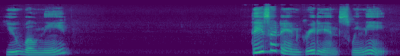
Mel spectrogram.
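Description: Casting: woman, middle-aged, lowish husky voice, instructive children's read-aloud with very expressive pitch. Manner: deliberate, instructive, with pauses and questions. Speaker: education consultant reading aloud to children. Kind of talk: guided read-aloud lesson for young children.

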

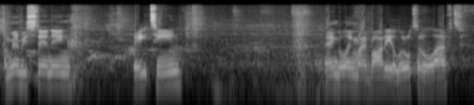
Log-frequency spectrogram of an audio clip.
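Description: A young man and bowler talking relaxed through his practice shots and rating them, on a lapel mic in a large indoor bowling alley. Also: a little high, measured pace, music in the background. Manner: relaxed, rates his own shots plainly. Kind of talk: casual instructional talk to camera. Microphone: clip-on lapel mic. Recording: noisy bowling alley behind. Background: bowling alley noise, clicks.

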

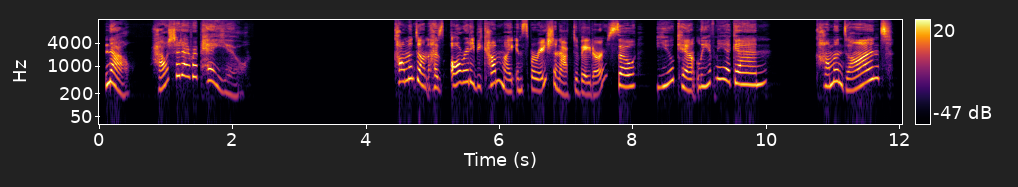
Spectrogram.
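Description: Very high-voiced playful young artist girl. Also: a bit bright, no echo, clean studio sound, heavily acted. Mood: coy. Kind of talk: video game character voice lines.

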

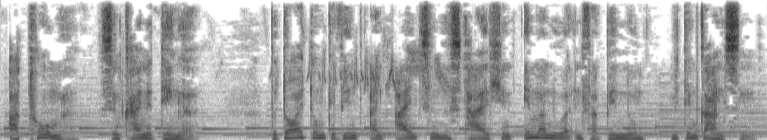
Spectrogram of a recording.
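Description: A man reading scripted documentary narration in a measured, articulate way. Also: mid-range voice, sing-song. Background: music.

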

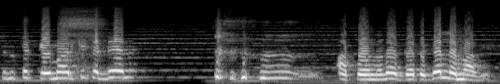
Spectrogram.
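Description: A woman playing a kindly middle-aged aunty in an emotional drama, coaxing and soothing with gentle insistence. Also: sits high, moderate pace, natural voice. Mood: comforting, indignant. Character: kindly, motherly older aunty comforting a distressed young woman. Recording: music behind the voice.

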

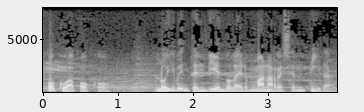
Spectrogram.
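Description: A man's voice: low voice, huge pitch swings, moderate pace, music in the background. A man delivering dramatic scripted narration for a radionovela.

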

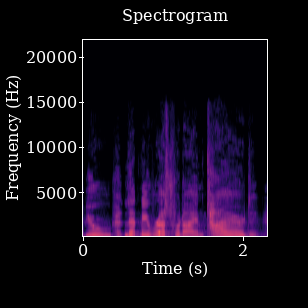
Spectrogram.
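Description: Dude playing a calm gentle ox, slow and soft spoken, echoey hall. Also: male voice, sits high, pitched above the performer's own voice. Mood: grateful. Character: patient gentle male ox, loyal and wise. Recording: long hall reverb.

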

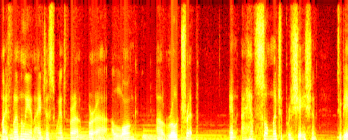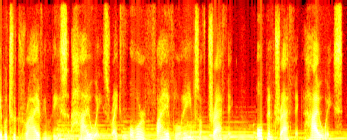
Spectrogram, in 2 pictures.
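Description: A man's voice: medium pitch, fairly even intonation, a little slow, music in the background. A man in his forties, born and raised in Brazil, giving an earnest, searching monologue to camera in his home studio on a stand mic, often restarting and checking in with "right?". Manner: earnest, searching, many restarts and repeated "right?", gestures a lot. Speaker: spiritual vlogger. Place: home studio with guitars and purple lights. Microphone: studio mic on a stand, headphones.

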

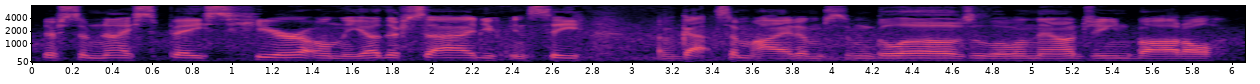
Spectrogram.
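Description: A man's voice: medium pitch, flat delivery, normal speed, sharp tone, slight background noise. An American man around forty giving a casual gear review in vlog style. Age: 30s to 40s.

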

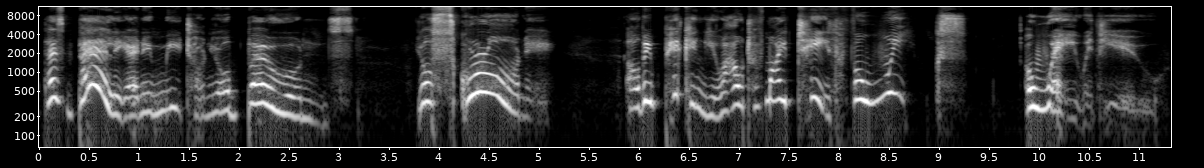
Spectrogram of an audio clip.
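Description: A woman voicing a greedy male troll from a children's storybook, with a menacing, booming, drawn-out delivery. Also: very animated, dry recording, full character voice. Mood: disgusted, grumbling. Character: greedy, roaring, bullying male troll under a bridge.

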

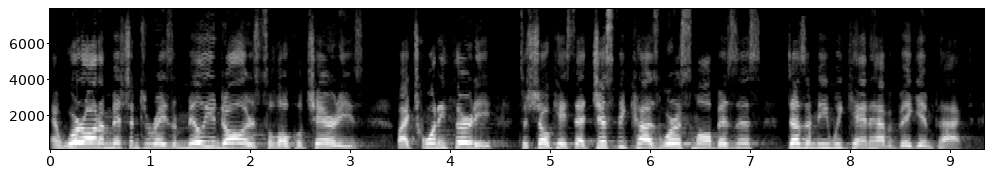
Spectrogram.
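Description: A man from Canada, co-owner of a clothing company, giving an upbeat, salesy pitch in a loud, booming voice. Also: a little fast. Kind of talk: promotional pitch and panel talk. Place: event hall.

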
